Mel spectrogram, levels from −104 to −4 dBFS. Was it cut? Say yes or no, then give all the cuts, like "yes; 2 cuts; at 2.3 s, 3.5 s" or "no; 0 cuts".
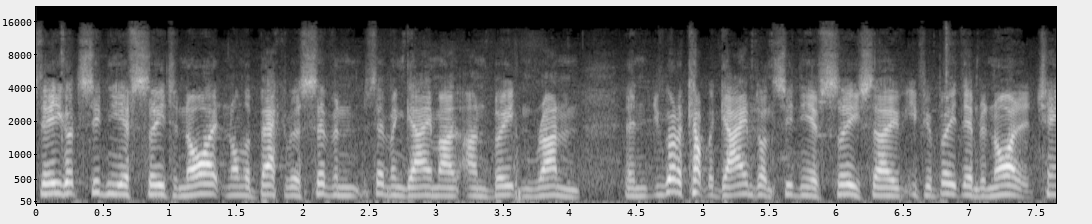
no; 0 cuts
